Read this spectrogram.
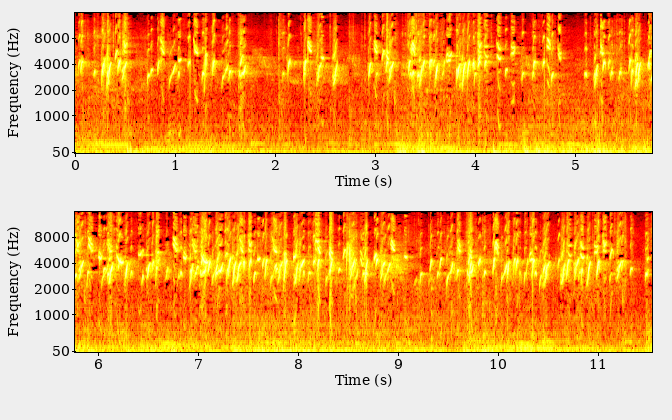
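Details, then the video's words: Stimulating call of a female European goldfinch aimed at the male, bitbita and sitsita types: long stretch of busy, high liquid twittering, briefly pausing a few times, over a quiet low hum. "نداء انثى الحسون لتحفيز طائر الحسون | بتبتة وستسته جديده"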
